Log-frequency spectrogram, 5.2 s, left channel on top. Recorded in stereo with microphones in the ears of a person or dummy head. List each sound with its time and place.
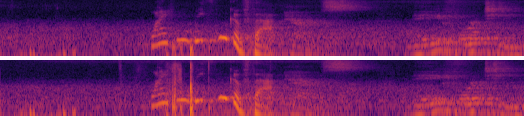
1.5 s a woman speaking: centre (ahead or behind), 0.5 m
2.8 s a man speaking: 10° left (ahead or behind), 5 m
